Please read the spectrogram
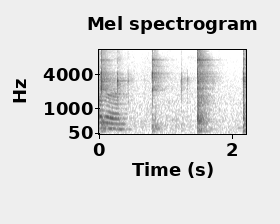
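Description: A hand brayer rolled over a thin metal sheet glued onto a wooden shape, giving a few sharp clicks: a light one just under a second in and a louder clack about a second and a half in.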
